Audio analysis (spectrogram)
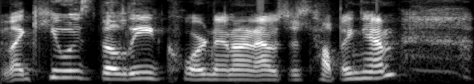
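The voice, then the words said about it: Talking very fast. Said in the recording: “I'm talking super fast.”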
